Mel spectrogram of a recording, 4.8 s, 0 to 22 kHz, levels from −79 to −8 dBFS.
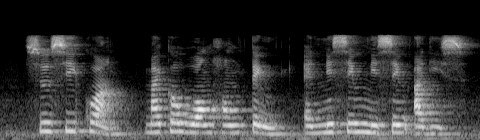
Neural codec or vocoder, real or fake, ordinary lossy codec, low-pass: none; real; none; none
